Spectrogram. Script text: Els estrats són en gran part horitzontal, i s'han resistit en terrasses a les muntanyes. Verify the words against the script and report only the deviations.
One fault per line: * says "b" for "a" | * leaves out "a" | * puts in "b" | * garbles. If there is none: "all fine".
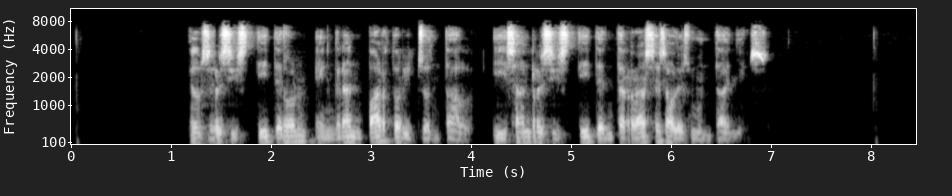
* says "resistit" for "estrats"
